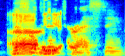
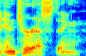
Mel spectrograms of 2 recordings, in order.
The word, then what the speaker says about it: interesting: uh um dave cooper you're one of the only people i know that pronounces every syllable and interesting most people say interesting they they leave out the uh and uh except for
